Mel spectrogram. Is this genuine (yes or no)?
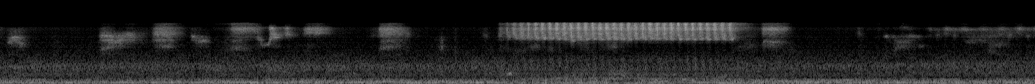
no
